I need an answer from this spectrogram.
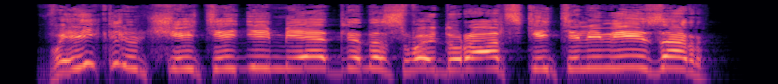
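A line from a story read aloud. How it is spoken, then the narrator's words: Lodger shrieking. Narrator (Russian): взвизгнул постоялец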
